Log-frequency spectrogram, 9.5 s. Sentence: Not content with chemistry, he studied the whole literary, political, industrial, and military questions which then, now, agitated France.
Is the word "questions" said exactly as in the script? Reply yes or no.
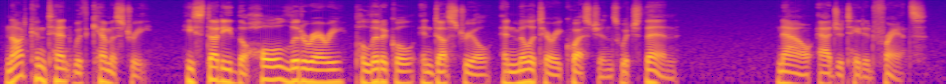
yes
